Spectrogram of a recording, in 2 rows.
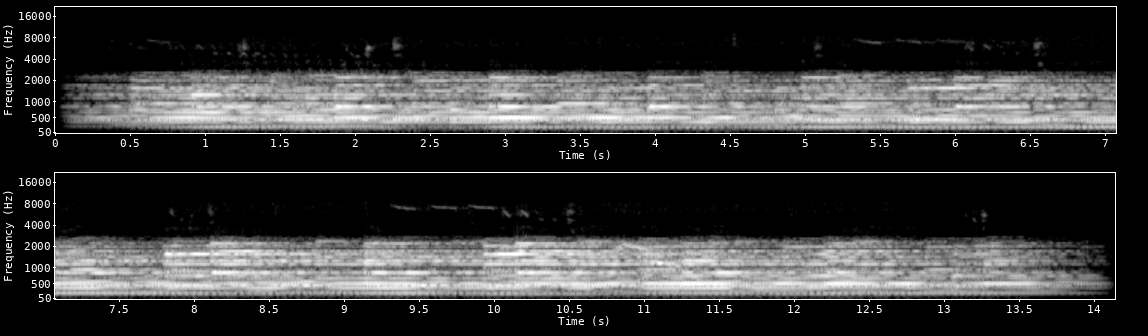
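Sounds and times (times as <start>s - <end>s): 
church bells of St Martin in Altsteusslingen: 0.1s - 14.1s.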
